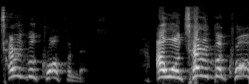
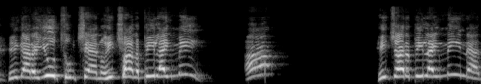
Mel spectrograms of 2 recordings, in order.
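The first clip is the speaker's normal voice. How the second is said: loud mockery; 5 semitones higher, 6 dB louder than usual. Loud mocking of rival.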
